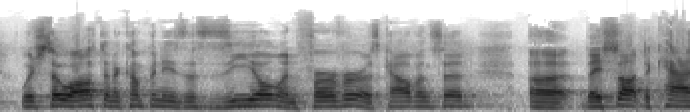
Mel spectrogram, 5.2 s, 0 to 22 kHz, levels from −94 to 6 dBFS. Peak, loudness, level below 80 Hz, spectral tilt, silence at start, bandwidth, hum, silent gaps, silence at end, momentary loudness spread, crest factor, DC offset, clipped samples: 0 dBFS; -15 LUFS; -58 dBFS; -5.5 dB/octave; 0.15 s; 12 kHz; none; none; 0 s; 10 LU; 14 dB; under 0.1%; under 0.1%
